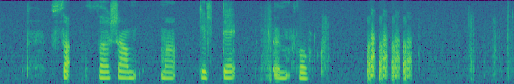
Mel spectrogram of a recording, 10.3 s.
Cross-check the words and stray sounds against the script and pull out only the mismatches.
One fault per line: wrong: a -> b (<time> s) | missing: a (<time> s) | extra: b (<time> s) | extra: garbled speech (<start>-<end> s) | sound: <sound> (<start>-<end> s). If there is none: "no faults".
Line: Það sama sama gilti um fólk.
missing: sama (3.4 s)
sound: laugh (7.3-8.2 s)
